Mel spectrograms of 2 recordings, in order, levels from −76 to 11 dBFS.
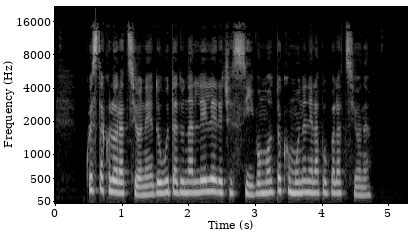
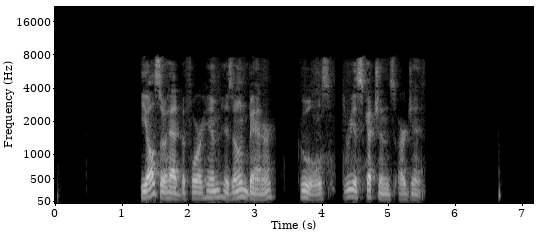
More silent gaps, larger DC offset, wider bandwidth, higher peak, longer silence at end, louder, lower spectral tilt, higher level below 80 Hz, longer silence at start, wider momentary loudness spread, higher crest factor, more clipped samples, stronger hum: second, none vs 3.50-3.65 s; neither; first, 16.5 kHz vs 8.2 kHz; about the same, 0 dBFS vs -2 dBFS; second, 0.55 s vs 1.65 s; about the same, -17 LUFS vs -19 LUFS; about the same, -4 dB/octave vs -4.5 dB/octave; second, -66 dBFS vs -60 dBFS; second, 0.5 s vs 1.3 s; second, 7 LU vs 11 LU; about the same, 18 dB vs 18 dB; neither; neither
